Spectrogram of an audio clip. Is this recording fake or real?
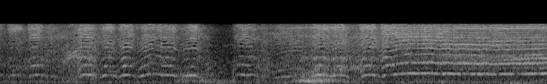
real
